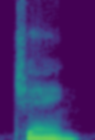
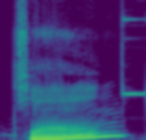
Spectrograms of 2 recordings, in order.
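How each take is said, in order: First: The pitch stays level without rising. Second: The pitch starts flat and rises high. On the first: The speaker calls it wrong. "If you are saying Chang, you're wrong" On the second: The speaker calls it right. "It should be Chang"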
